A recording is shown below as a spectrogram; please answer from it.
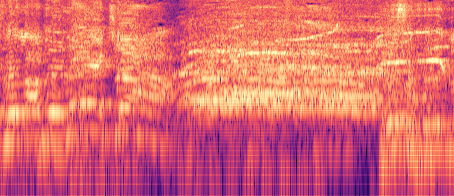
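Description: At a quinceañera dance with a live banda, the right side of the hall's crowd erupts in loud, sustained shouting and whooping, dipping briefly in the middle and surging again near the close.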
